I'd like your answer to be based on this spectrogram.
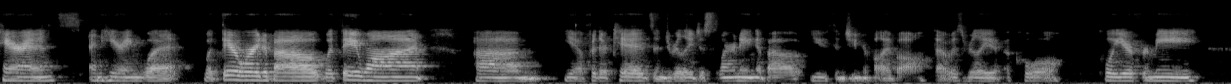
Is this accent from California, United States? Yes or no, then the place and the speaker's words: no; Cleveland, Ohio, United States; I'm from Cleveland. I have to stay loyal.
